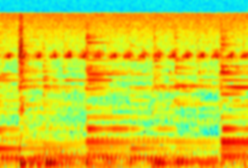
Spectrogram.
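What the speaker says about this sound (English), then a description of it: "Do you hear the cricket?" A cricket on a porch in daylight chirps steadily in soft, evenly spaced pulses, faint and distant against a hum of other background tones.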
